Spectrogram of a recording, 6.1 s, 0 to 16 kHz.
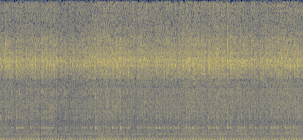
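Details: Cub Cadet 102, freshly rebuilt Kohler single-cylinder: steady idle thump with light tick keeping time; damaged front pulley coming apart, not a loose rod.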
